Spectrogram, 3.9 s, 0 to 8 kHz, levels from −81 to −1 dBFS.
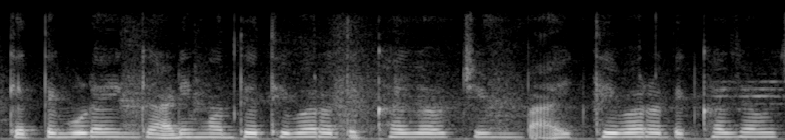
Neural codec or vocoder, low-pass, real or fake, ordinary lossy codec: none; 7.2 kHz; real; none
